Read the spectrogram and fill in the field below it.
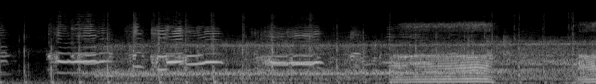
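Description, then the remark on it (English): Three black geese honk loudly and repeatedly, their harsh calls overlapping in a noisy, agitated flurry, with a long drawn-out honk near the end. “She rescued her brother, but the three black geese woke up Baba Yaga and she began to chase them.”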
